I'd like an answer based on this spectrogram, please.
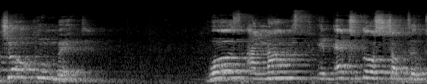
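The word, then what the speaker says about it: Jochebed: j o c h e b e d pronounced jumed a woman called jumed was announced in Exodus chapter 2 a woman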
